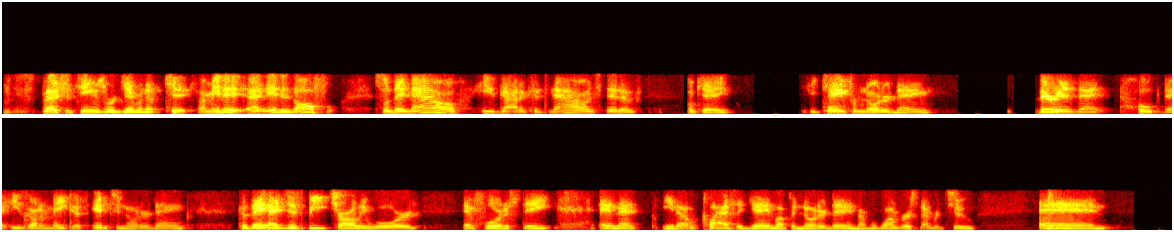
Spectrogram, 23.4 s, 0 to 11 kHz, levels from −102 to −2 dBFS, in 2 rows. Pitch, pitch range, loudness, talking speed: 115 Hz, 100-150 Hz, -25 LUFS, 170 wpm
